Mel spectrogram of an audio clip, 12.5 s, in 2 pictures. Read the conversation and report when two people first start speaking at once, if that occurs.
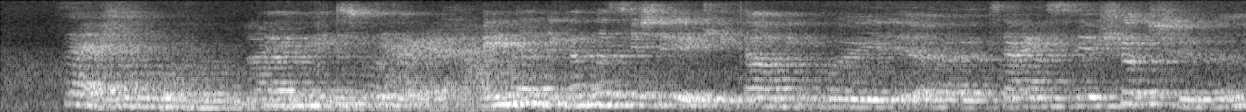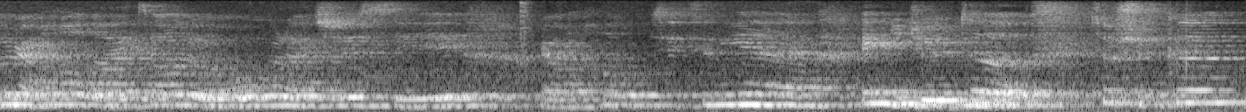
1.3 s

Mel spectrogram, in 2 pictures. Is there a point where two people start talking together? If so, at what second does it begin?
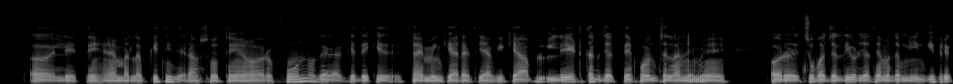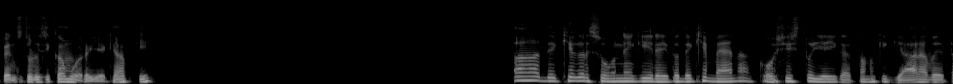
none

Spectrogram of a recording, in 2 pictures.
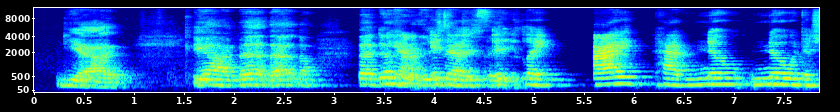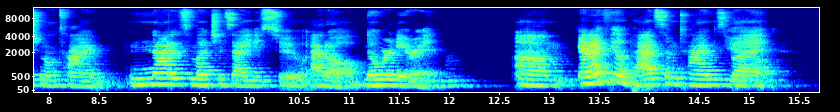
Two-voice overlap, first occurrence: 3.5 s

